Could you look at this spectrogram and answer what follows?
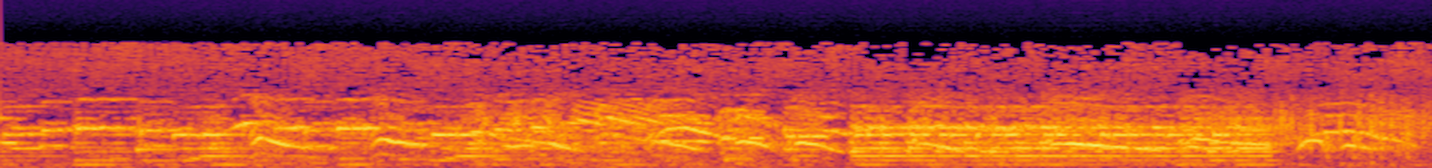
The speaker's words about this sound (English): They had a noisy clientele at the shanty.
